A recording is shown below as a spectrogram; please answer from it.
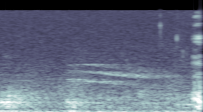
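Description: A faint animal call in the background, one drawn-out tone lasting about a second and drifting slightly down in pitch, over a low steady room hum.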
